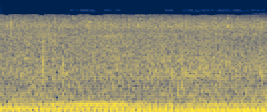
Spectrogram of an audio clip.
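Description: Steady low hum of an engine running at idle, with an even hiss over it.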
